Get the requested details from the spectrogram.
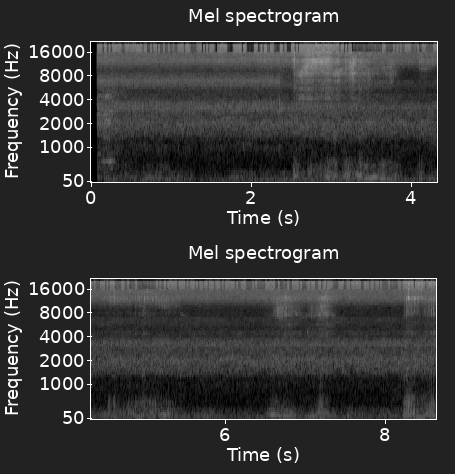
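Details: Puppy snoring.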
